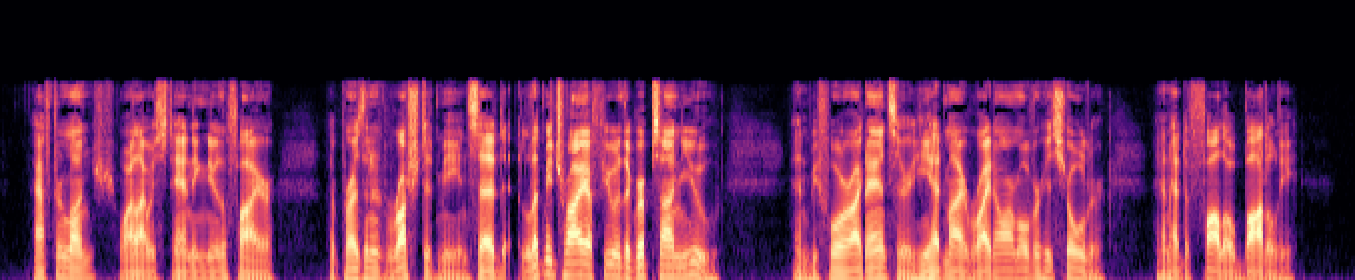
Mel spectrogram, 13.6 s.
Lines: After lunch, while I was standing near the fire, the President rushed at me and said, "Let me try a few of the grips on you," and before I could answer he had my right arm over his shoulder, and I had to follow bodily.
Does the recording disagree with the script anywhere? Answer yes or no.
yes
